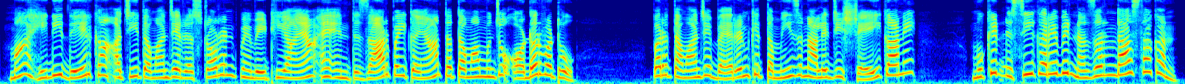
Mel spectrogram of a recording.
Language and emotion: Sindhi, angry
